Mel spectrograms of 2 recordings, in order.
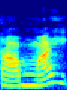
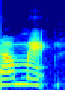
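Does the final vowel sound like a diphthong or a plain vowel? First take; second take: diphthong; plain vowel. First: The word ends in a gliding diphthong. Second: The word ends in a single plain vowel. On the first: "kata ramai" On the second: "diucapkan menjadi rame"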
